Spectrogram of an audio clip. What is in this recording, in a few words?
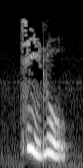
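"记录", Mandarin Chinese; hsk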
